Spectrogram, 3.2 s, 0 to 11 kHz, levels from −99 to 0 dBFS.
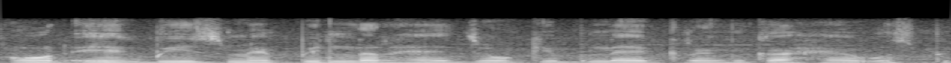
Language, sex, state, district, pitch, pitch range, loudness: Hindi, male, Rajasthan, Bikaner, 120 Hz, 115-125 Hz, -20 LUFS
